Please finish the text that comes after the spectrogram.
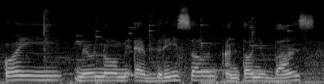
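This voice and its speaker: A man, slowly introducing himself and listing words. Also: sits high, fairly even intonation, over music. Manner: slow, listing words one by one. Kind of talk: short self-introduction.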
